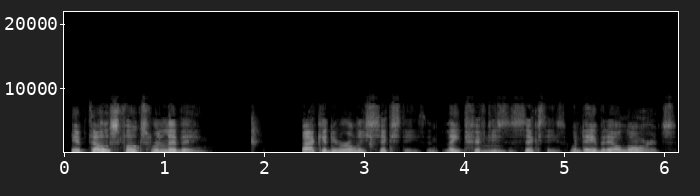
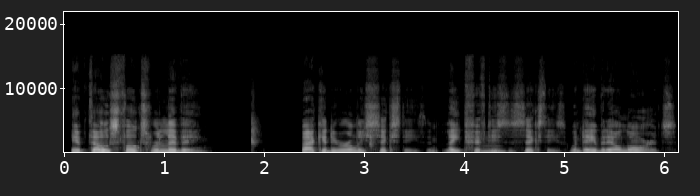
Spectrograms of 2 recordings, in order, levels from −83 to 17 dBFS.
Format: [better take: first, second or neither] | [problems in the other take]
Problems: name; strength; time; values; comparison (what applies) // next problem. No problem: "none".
second | garbled, watery; slightly; nothing above 7.5 kHz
